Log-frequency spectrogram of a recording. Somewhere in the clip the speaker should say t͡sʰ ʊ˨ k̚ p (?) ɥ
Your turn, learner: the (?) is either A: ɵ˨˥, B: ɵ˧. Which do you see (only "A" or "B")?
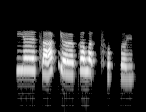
B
